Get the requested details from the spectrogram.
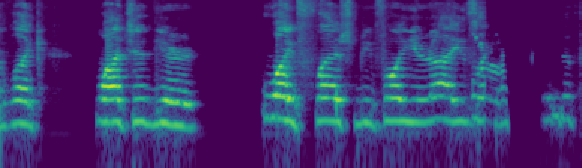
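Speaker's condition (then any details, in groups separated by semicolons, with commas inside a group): Cerebral palsy; present from birth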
